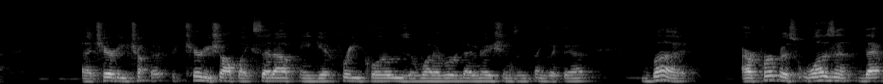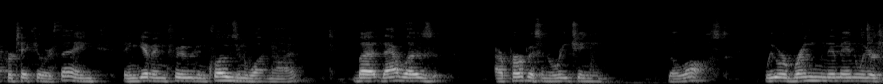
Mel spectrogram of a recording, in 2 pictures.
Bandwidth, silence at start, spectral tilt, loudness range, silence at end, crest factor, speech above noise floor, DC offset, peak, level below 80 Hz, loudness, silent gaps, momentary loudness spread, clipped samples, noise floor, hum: 9.2 kHz; 0.8 s; -7.5 dB/octave; 4 LU; 0 s; 18 dB; 40 dB; under 0.1%; -12 dBFS; -74 dBFS; -29 LUFS; none; 14 LU; under 0.1%; -69 dBFS; none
